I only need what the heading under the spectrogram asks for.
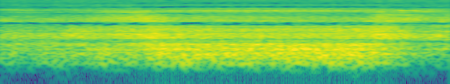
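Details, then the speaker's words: Ultrasonic leak detector, Accutrak, checking a cracked refrigerant jug: a steady hiss swells and fades as the probe sweeps past and goes quieter when moved away; the detector LED also rises; refrigerant leak, inaudible to the unaided ear. "you hear that not only are you visually seeing that on the LED but you hear it just like you're hearing a leak"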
